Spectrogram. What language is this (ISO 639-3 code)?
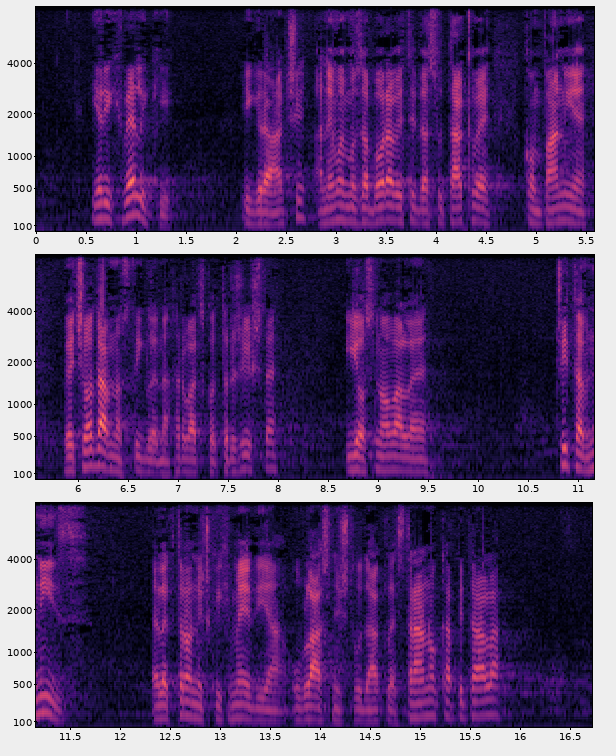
hrv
